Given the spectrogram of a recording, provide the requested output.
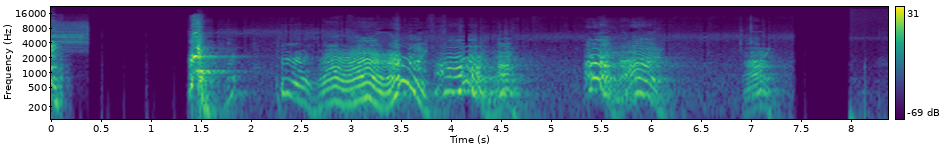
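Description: A giant panda gives wavering, nasal bleats and squeals in short bursts.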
